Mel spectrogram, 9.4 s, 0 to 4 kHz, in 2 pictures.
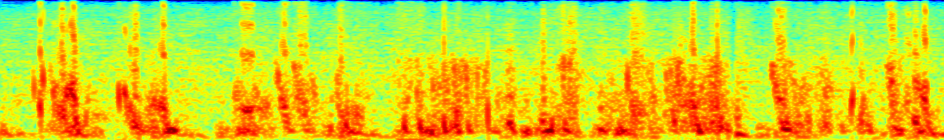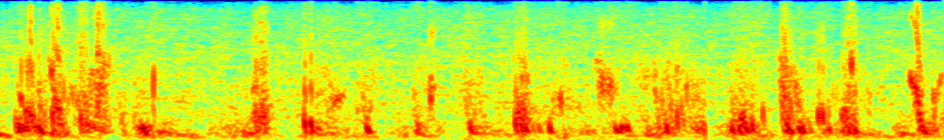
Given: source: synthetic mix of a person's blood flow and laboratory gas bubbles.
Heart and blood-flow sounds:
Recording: Doppler ultrasound of blood flow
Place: precordium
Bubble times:
0.14-0.49 s: bubbles
0.57-0.89 s: bubbles
1.17-1.60 s: bubbles
1.67-1.86 s: bubbles
1.98-2.60 s: bubbles
2.66-2.93 s: bubbles
2.98-3.71 s: bubbles
3.83-4.70 s: bubbles
4.78-5.53 s: bubbles
5.96-6.09 s: bubbles
6.21-6.47 s: bubbles
6.50-6.62 s: bubbles
6.78-6.92 s: bubbles
7.04-7.15 s: bubbles
7.27-7.57 s: bubbles
7.59-8.25 s: bubbles
8.34-9.09 s: bubbles
9.23-9.45 s: bubbles
From the record:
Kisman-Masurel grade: 343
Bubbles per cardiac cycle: rolling drumbeat, 9 or more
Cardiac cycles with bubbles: 100%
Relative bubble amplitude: loud (0.450 to 0.775)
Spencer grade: 3 (all of the cardiac periods contain showers or single bubble signals, but not dominating or overriding the cardiac motion signals)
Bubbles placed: anywhere in the cardiac cycle

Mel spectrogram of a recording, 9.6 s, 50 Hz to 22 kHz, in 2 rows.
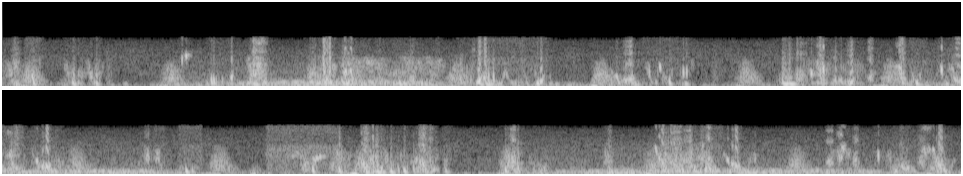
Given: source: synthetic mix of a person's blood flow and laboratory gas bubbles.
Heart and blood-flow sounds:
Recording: Doppler ultrasound of blood flow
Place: subclavian vein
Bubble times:
0.00-0.21 s: bubbles
0.30-0.52 s: bubbles
0.88-0.96 s: bubbles
1.02-1.36 s: bubbles
1.50-2.22 s: bubbles
2.27-2.75 s: bubbles
3.04-3.47 s: bubbles
3.87-4.38 s: bubbles
4.46-4.63 s: bubbles
4.67-5.11 s: bubbles
5.50-5.62 s: bubbles
5.68-5.79 s: bubbles
6.10-6.56 s: bubbles
6.59-7.05 s: bubbles
7.28-7.54 s: bubbles
7.79-7.88 s: bubbles
8.04-8.59 s: bubbles
8.91-9.09 s: bubbles
9.15-9.57 s: bubbles
From the record:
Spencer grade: 3 (all of the cardiac periods contain showers or single bubble signals, but not dominating or overriding the cardiac motion signals)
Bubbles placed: anywhere in the cardiac cycle

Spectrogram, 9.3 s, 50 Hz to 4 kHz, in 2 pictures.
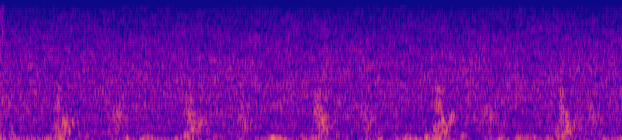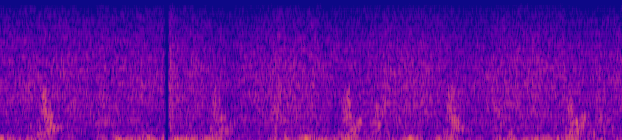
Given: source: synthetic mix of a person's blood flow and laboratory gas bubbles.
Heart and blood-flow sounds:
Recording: Doppler ultrasound of blood flow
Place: precordium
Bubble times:
0.00-0.17 s: bubbles
From the record:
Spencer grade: 1 (occasional bubble signal discernible with the cardiac motion signal, with majority of cardiac periods free of bubbles)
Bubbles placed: anywhere in the cardiac cycle

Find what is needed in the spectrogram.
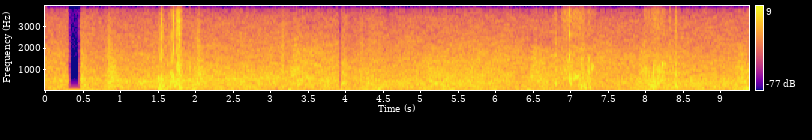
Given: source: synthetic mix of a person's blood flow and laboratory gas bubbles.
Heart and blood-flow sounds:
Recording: Doppler ultrasound of blood flow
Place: subclavian vein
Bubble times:
1.46-1.97 s: bubbles
6.78-6.84 s: bubbles
6.89-7.37 s: bubbles
7.98-8.47 s: bubbles
From the record:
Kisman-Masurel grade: 223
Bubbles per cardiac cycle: several, 3 to 8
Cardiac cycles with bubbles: 10 to 50%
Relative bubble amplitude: loud (0.450 to 0.775)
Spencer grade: 2 (many but less than half of the cardiac periods contain bubble signals, singularly or in groups)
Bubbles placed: anywhere in the cardiac cycle

